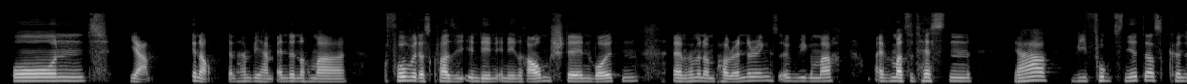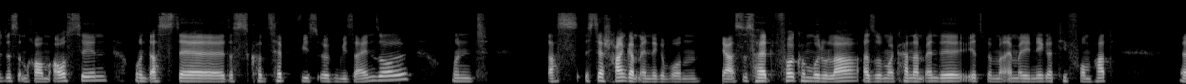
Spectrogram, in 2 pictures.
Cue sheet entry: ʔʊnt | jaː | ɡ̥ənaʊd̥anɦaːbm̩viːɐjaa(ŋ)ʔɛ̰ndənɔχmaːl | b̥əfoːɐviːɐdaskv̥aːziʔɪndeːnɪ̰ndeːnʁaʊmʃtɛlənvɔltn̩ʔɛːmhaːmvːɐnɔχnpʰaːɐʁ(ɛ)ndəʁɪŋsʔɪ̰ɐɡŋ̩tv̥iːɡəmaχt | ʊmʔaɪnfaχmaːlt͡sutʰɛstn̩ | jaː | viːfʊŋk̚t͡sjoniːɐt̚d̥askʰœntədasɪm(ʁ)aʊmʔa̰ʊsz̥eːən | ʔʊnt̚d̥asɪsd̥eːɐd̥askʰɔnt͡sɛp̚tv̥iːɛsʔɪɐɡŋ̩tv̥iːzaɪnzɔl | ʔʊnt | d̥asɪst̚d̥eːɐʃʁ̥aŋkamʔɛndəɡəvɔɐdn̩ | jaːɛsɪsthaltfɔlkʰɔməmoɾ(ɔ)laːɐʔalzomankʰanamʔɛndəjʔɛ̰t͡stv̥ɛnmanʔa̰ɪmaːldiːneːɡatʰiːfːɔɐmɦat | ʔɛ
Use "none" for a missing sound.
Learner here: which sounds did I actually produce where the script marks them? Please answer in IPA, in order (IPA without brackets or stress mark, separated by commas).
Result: m, ɛ, ʁ, u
